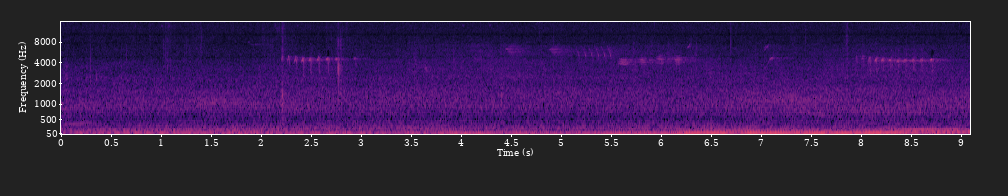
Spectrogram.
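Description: A small bird sings short, high trills three times, about two, five and eight seconds in. Under it runs a low, steady hum that grows louder in the second half.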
